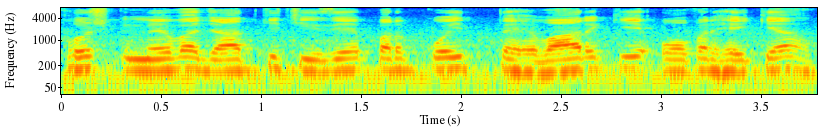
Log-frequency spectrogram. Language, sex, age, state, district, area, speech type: Urdu, male, 18-30, Delhi, East Delhi, rural, read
